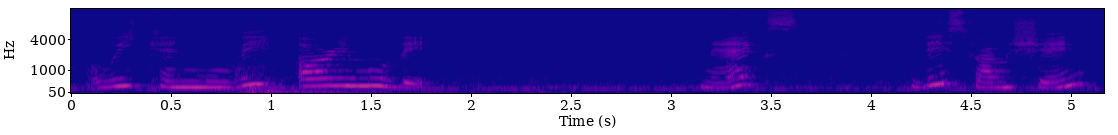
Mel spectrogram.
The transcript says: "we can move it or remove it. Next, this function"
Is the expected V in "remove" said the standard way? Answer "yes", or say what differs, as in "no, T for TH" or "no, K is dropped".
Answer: yes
